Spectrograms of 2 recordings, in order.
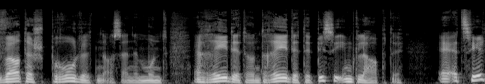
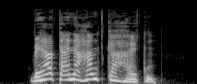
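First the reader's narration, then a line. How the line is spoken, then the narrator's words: Angry. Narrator (German): hörte Joel, dass seine Stimme wütend klang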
